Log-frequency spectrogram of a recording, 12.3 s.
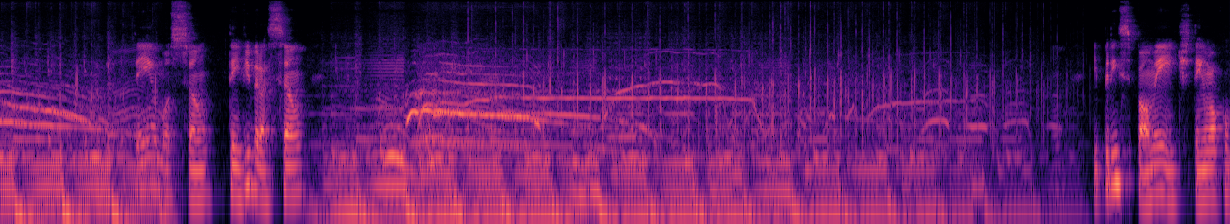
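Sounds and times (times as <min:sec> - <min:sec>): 
crowd cheering at Roundnet tournament: 0:00.0 - 0:01.6, 0:03.9 - 0:10.8
speech: 0:01.4 - 0:04.6, 0:11.0 - 0:12.2.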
